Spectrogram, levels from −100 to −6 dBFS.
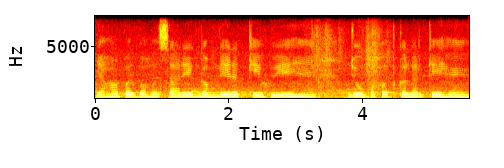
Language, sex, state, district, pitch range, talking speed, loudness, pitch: Hindi, female, Uttar Pradesh, Lucknow, 195-205 Hz, 140 wpm, -14 LUFS, 200 Hz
